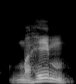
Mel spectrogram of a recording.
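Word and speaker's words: महीम्: Махим, там ударение, видите, на «и».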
